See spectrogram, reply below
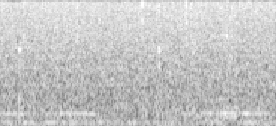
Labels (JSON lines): {"label": "ambient", "recorder": "HydroMoth"}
